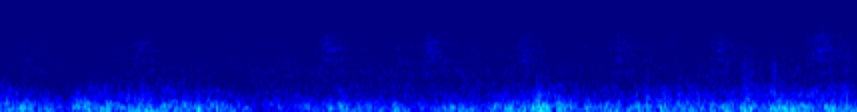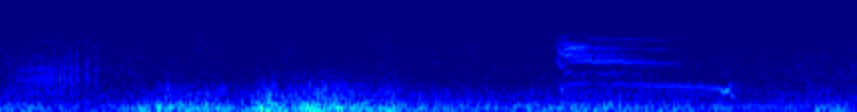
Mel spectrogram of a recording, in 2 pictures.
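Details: A brown tabby stray perched on Japanese shrine steps lets out a brief, falling meow near the end, preceded by rumbling low noise and faint outdoor sounds.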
